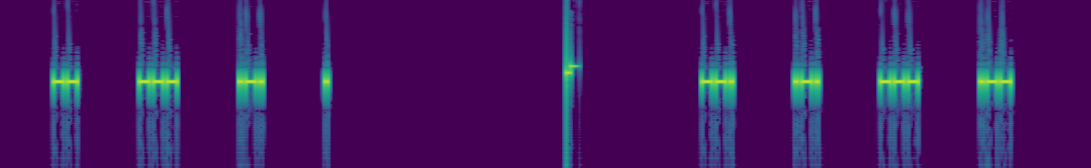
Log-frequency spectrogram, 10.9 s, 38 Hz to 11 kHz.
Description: Morse code, heard as a keyed tone, about 34 wpm, spaced as for 12 wpm, 690 Hz. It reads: MORE GROW
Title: 6x Character Spacing - Top 300 Words - 35wpm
